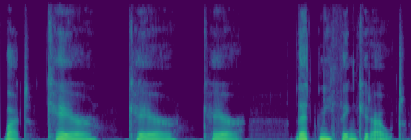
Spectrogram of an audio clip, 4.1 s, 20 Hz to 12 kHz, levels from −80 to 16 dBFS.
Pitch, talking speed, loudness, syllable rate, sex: 155 Hz, 130 wpm, -20 LUFS, 3.1 syllables/s, female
